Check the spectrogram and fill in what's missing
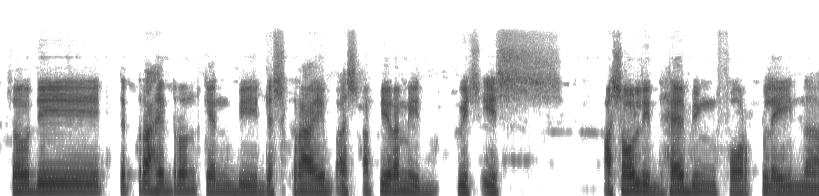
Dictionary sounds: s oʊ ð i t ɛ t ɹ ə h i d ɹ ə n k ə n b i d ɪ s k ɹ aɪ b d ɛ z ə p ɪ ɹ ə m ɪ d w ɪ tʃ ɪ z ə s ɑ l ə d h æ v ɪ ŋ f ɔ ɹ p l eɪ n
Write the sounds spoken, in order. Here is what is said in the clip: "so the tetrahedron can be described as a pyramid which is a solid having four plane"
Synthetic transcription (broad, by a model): s oʊ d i t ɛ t ɹ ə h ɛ d ɹ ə n k ə n b i d ɪ s k ɹ aɪ b d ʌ s ə p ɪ ɹ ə m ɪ d w ɪ tʃ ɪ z ə s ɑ l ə d h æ b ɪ ŋ f ɔ ɹ p l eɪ n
